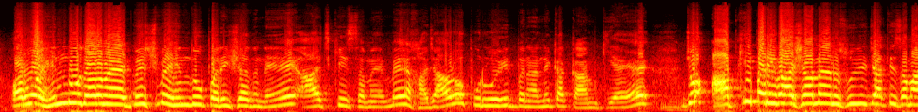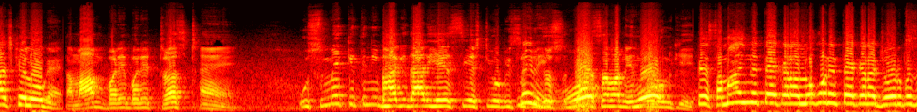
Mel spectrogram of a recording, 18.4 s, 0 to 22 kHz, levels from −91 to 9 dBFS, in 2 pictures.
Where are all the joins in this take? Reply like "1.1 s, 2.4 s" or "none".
1.3 s, 9.8 s, 16.1 s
